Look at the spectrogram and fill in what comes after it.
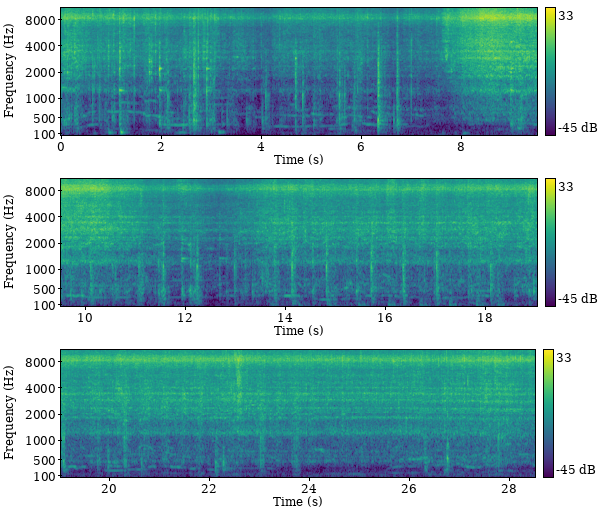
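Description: Onion and spice masala frying in oil in an aluminium pot and stirred with a wooden spatula, which scrapes and knocks against the pot again and again. About eight seconds in, a louder sizzle swells and eases off over a few seconds, and then the stirring and frying go on.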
